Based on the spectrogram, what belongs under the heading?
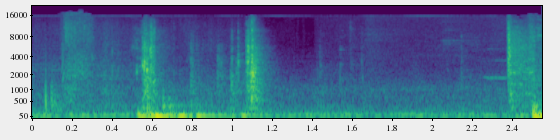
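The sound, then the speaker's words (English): A heavy prison cell door grinds open with a low rumble, punctuated by three sharp clanks spread over a couple of seconds, fairly loud, with no voices. “Okay, prisoner 2319, your cell is right through these doors.”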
